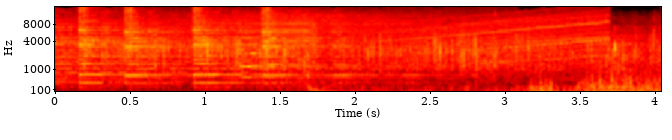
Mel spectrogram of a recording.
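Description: Background music with held notes and a rising sweep that builds over the second half and cuts off suddenly just before the end.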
